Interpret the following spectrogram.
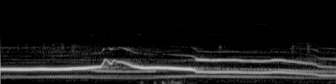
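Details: Wolves in an enclosure at Polarpark, an arctic wildlife park in northern Norway between Narvik and Tromsø, howl in long, smooth, overlapping tones sliding up then easing down, early on an overcast April day.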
